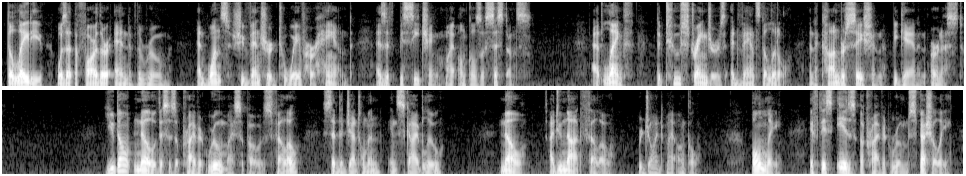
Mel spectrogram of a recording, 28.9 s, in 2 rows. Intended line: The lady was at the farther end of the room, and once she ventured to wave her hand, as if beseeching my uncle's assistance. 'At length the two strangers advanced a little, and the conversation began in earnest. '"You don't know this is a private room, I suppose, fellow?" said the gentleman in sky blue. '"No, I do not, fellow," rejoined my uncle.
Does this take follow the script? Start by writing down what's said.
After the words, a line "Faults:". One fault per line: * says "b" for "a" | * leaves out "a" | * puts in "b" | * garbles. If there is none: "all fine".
The lady was at the farther end of the room, and once she ventured to wave her hand, as if beseeching my uncle's assistance. 'At length the two strangers advanced a little, and the conversation began in earnest. '"You don't know this is a private room, I suppose, fellow?" said the gentleman in sky blue. '"No, I do not, fellow," rejoined my uncle. "Only, if this is a private room specially
Faults:
* puts in "Only if this is a private room specially"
